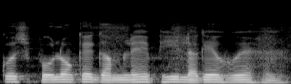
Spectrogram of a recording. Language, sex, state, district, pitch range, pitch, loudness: Hindi, male, Uttarakhand, Tehri Garhwal, 105-120 Hz, 110 Hz, -16 LUFS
